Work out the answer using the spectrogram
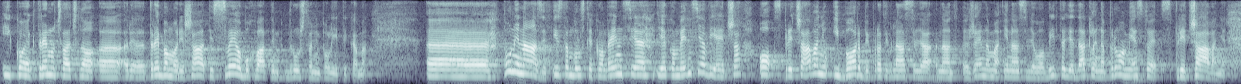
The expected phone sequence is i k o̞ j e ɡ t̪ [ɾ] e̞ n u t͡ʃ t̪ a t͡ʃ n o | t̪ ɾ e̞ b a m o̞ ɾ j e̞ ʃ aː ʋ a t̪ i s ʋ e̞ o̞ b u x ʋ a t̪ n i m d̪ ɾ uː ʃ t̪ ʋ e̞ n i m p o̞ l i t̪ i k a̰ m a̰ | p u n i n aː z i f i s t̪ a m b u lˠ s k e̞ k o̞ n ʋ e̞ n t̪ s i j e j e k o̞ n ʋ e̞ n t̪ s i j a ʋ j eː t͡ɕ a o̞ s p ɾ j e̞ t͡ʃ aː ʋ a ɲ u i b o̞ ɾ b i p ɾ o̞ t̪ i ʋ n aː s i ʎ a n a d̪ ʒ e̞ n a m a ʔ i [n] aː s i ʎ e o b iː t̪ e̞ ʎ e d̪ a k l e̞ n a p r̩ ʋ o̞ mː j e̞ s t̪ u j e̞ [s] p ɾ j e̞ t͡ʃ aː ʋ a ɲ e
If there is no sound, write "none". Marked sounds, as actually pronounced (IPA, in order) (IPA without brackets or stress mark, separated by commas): ɾ, n, s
